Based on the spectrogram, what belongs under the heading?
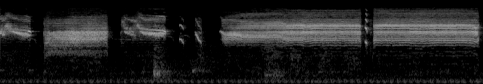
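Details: Singing baya weaver, known locally as burung manyar, in continuous song for luring: wheezy buzzes broken by short scratchy chatter, then one long steady hissing buzz held for seconds.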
